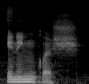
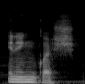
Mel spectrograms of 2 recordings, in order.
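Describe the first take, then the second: First: The word in is said short and reduced. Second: The word in is said short and reduced.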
